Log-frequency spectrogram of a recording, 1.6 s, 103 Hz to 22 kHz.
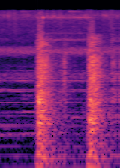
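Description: Two heavy knocks on a door, loud dull thuds about 0.7 seconds apart, each with a short booming decay. No other sound is heard.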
